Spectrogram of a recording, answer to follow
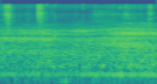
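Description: Airplane flying overhead: a steady low drone.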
